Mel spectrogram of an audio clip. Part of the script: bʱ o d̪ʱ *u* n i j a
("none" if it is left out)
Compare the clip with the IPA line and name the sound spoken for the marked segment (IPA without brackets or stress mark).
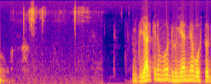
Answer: u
